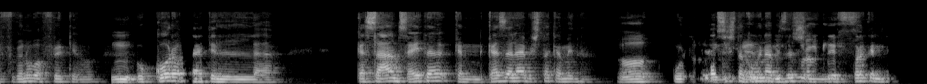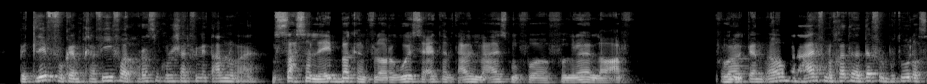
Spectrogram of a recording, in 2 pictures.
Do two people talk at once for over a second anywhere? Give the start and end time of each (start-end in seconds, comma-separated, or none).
6.7-8.7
